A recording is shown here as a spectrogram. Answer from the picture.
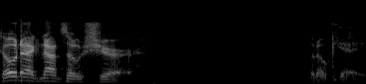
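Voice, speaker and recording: A man uses a raspy, put-on character voice and speaks at a fairly slow pace. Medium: actual play. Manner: terse, broken speech.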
